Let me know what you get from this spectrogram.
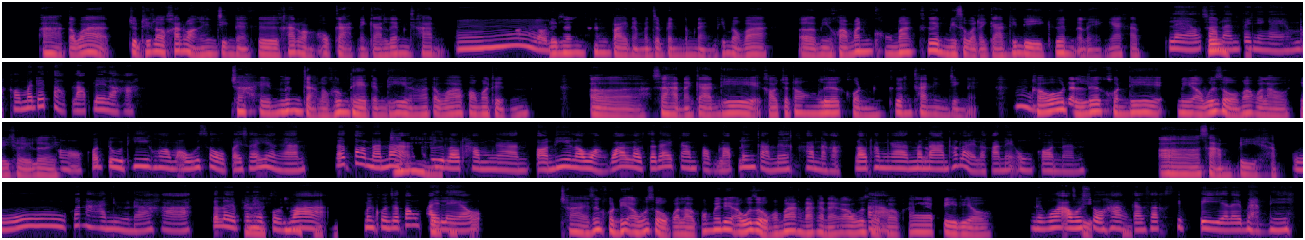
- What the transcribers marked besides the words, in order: tapping; laughing while speaking: "แบบ"
- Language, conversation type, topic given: Thai, podcast, ถ้าคิดจะเปลี่ยนงาน ควรเริ่มจากตรงไหนดี?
